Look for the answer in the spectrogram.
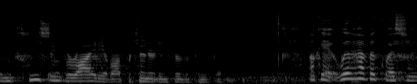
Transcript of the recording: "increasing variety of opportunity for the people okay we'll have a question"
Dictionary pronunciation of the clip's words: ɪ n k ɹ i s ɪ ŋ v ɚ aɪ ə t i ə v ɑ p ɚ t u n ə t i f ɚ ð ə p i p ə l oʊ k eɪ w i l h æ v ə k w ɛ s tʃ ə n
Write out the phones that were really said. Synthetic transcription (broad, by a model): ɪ n k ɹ i s ɪ ŋ v ɚ aɪ ə t i ə v ɑ p ɚ t u n ə t i f ɚ ð ə p i p l oʊ k eɪ w i l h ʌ v ə k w ɛ s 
